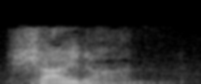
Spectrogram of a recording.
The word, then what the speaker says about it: Shinon: And I call it Shinon. And that's S-H-I-N-O-N.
